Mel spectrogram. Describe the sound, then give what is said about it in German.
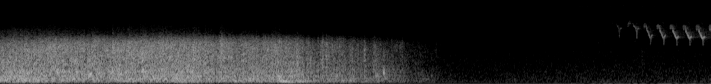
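An airplane crashes into a small wood and explodes: a loud, roaring crash and explosion rumbles for several seconds, then fades into near silence before a quick run of high bird chirps. “Das Flugzeug raste weiter und krachte hinten in das kleine Wäldchen.”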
